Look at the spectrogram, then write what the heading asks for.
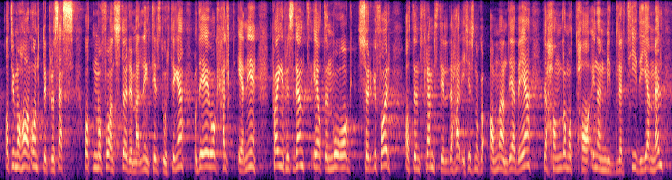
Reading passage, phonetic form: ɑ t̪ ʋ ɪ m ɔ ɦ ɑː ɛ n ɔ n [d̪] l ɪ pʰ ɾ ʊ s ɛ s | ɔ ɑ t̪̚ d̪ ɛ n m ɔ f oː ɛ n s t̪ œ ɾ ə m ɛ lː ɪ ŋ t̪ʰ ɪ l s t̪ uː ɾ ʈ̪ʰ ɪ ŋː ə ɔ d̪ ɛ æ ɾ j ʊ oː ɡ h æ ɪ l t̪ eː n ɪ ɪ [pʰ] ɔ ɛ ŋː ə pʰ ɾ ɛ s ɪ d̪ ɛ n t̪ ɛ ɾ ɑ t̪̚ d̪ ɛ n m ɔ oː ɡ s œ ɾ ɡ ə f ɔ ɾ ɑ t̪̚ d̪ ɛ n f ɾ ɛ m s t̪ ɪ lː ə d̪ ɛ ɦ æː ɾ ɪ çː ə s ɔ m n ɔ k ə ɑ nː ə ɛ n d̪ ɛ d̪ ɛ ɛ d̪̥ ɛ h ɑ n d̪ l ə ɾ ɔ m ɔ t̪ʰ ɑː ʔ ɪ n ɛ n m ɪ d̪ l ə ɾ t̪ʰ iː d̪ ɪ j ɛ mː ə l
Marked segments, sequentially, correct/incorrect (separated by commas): incorrect, correct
